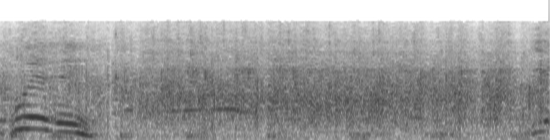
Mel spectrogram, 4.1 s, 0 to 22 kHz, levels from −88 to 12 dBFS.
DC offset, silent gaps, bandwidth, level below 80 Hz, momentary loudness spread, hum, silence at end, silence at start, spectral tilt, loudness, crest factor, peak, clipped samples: under 0.1%; none; 11.5 kHz; -44 dBFS; 5 LU; none; 0 s; 0 s; -4 dB/octave; -18 LUFS; 14 dB; -4 dBFS; under 0.1%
